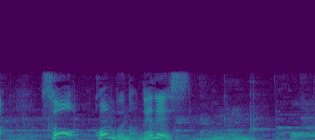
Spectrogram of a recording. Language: Japanese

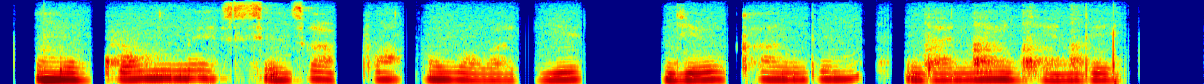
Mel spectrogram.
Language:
Kinyarwanda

